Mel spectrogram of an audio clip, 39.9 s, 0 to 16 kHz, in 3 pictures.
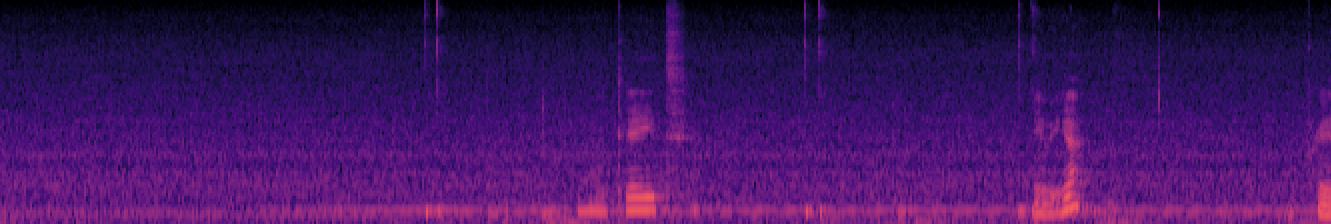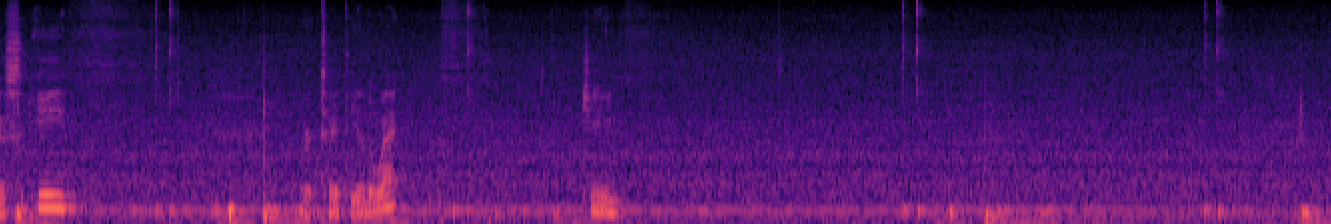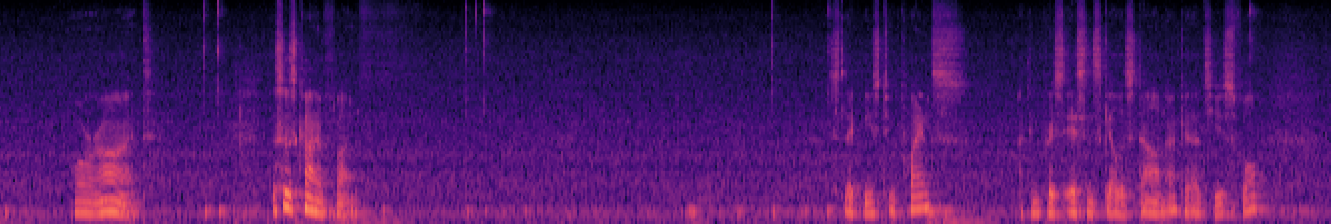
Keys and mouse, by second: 5.5 r, 9.0 g, 13.6 e, 16.0 r, 18.9 g, 23.2 r, 26.4 g, 30.0 s, 34.6 click, 35.9 s.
